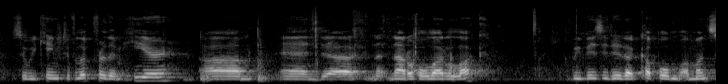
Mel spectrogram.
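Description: In a flat monotone, a man delivers his words. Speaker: state official presenting to council. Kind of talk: formal presentation. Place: meeting room.

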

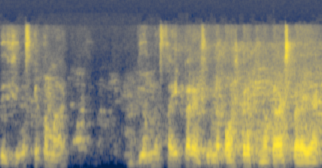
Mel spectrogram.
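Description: This man speaks at a fairly quick pace. Light background noise can be heard. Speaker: attendee. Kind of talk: casual chat. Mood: reflective, personal. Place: meeting room. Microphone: camera far.

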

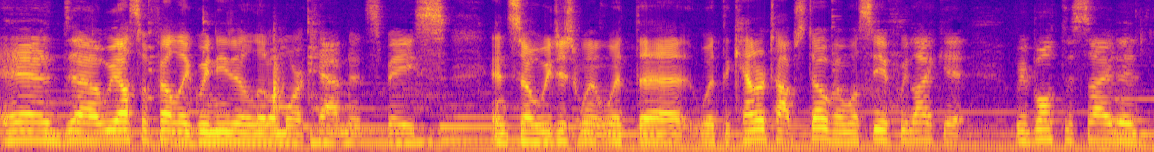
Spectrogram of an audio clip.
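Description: Clear music plays behind a man. He talks at a fairly quick pace in a monotone, flat delivery. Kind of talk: casual vlog chat. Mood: cheerful, laughing. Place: bus. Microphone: phone near.

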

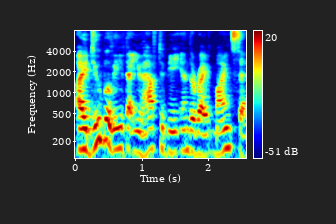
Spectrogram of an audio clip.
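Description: In a Franco-Ontarian accent, a man speaks at a fairly high pitch with ordinary pitch variation. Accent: Franco-Ontarian Canadian English. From northern Ontario, Canada (francophone community near Sudbury). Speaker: visual artist. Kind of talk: scripted narration. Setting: recorded at home or studio. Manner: formal.

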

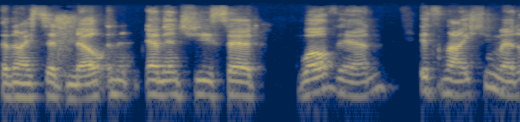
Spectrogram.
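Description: A man with an American accent speaks at a moderate pace over a quiet background. His fairly high voice has a bright, sharp tone. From California. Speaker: art curator; guest. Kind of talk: interview. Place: home room. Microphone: video call.

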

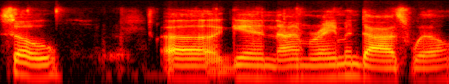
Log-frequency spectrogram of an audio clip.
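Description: With an American accent, a man talks at a moderate pace in fairly even intonation, the sound dry with no echo. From US Midwest, St. Louis; US Midwest. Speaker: museum curator. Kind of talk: presentation with slides. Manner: halting, many fillers. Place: office. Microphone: video call.

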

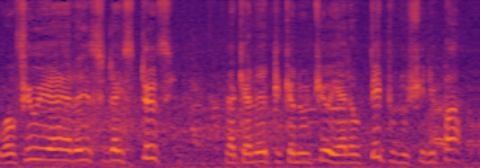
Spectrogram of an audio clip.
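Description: At a moderate pace, a man talks with ordinary pitch variation, the sound dry with no echo but with noticeable background noise. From Candiota, Rio Grande do Sul, Brazil. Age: 50s. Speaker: local popular figure interviewed. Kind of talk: interview answer. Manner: rambling storytelling. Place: open country.

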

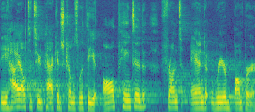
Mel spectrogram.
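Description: At a fairly slow pace, a man speaks with monotone, flat intonation. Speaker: presenter. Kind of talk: product walkaround commentary. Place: studio. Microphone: lapel.

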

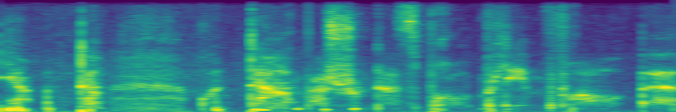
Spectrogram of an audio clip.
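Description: At a fairly slow pace, a woman talks in a whisper. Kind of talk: role-play vet consultation, soft ASMR-style talk. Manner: soft ASMR-style vet talk. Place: home room. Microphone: studio mic.

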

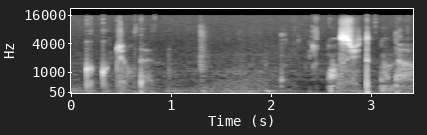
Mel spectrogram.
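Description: A woman is whispering at a very slow pace with noticeable background noise. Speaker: ASMR creator. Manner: intimate close-mic whisper. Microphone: studio mic.

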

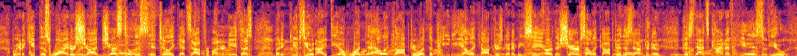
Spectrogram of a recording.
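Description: At a very fast pace, a man speaks in a high pitch with ordinary pitch variation and very even loudness, over noticeable background noise. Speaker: news helicopter reporter, live commentator. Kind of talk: live commentary on a police chase. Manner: casual, conversational, matter-of-fact.

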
